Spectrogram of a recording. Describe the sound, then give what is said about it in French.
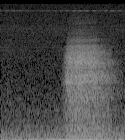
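A single slow breath from a relaxation breathing exercise, in through the nose and out through the mouth. A soft, airy hiss swells midway and holds steadily for about a second over quiet background noise, with no talking. “Inspirez avec le nez et expirez avec la bouche, comme si vous souffliez sur un voile que vous soulevez très légèrement.”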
